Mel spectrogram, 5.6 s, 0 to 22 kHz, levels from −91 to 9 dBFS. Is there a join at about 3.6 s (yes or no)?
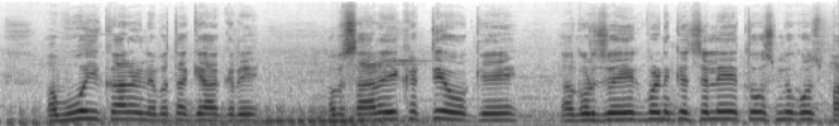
no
